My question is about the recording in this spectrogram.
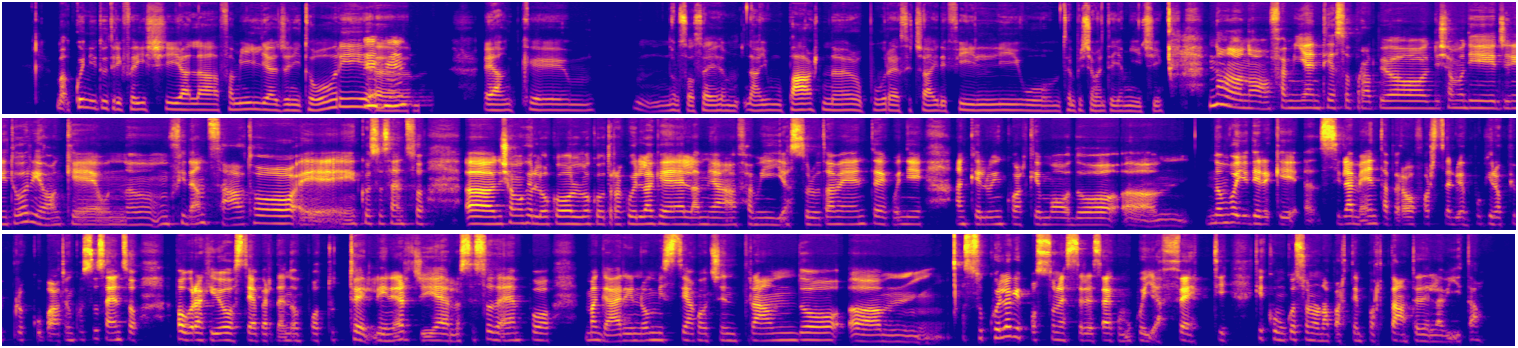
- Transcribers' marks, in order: tongue click
- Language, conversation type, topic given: Italian, advice, Come posso gestire il senso di colpa per aver trascurato famiglia e amici a causa del lavoro?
